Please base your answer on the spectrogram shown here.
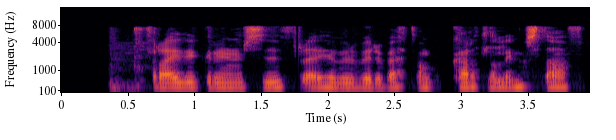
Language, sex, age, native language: Icelandic, female, 13, Icelandic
